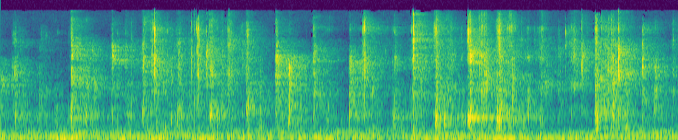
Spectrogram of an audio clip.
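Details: Pet Himalayan marmot kept indoors in its own room, eating pineapple: irregular wet crunching and sharp clicking bites, several per second with short pauses between, in a quiet small room.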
